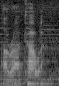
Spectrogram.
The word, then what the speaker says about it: Arakawa: It is written and drawn by mangaka Hiromu Arakawa. That time I actually said it right, yes.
